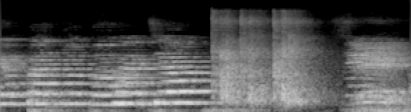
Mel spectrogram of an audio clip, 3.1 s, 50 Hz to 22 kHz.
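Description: Elementary school audience at SDN 4 Mlopoharjo performs a rhythmic spirit clap, with loud clapping bursts alongside a voice and children's chanting, the hands clapping in a brisk pattern before a short pause and another round.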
